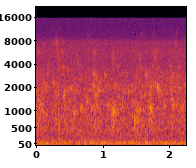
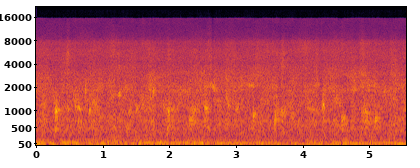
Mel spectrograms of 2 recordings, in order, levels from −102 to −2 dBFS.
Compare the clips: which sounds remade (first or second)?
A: second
